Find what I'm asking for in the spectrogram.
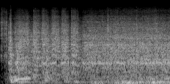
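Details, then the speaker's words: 1967/68 Ford F100, sitting about 10 years; engine catches with a ragged, spitting burst only on gas poured into the carburetor and struggles to keep running; fuel supply problem, carburetor rebuild kit planned. "oh my no just go just putting gas in the carburetor is what's the issue"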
